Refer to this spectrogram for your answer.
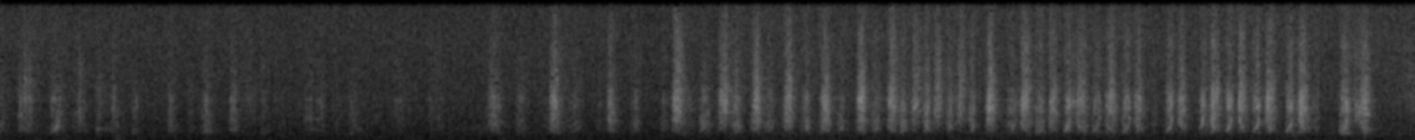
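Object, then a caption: Bar of soap on a metal grater. A small, solid white bar of soap is rubbed back and forth against a handheld metal grater, scraping it into flakes that pile up on a paper towel. Quiet, bright, dry rasping strokes start sparse and faint, then quicken into a steady run of about three scrapes per second. Each stroke is short, with little low end.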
